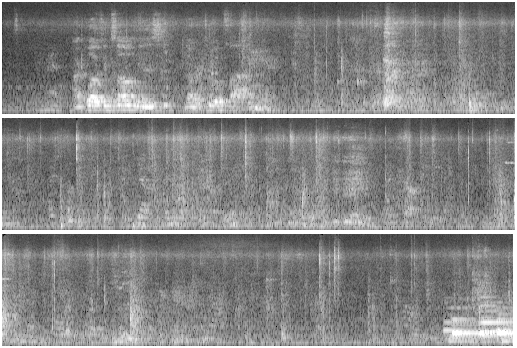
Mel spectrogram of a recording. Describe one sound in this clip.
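A middle-aged man speaks calmly through a microphone in an echoing hall.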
